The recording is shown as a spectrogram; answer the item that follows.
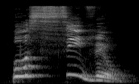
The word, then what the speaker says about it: possível: Por que possível é acentuado? É uma paroxítona, porque a sílaba tônica tá no si, né? Então, vamos separar a sílaba, ó. Pos, que a gente põe um S junto, né? Possível. Possível. Então, a sílaba tônica é o si.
